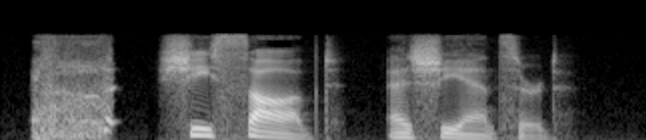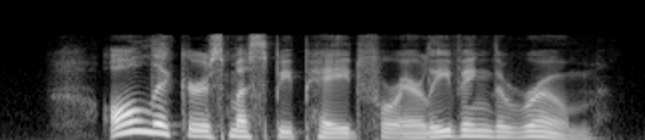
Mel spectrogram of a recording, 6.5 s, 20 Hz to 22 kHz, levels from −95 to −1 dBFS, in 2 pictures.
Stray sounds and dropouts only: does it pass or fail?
fail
